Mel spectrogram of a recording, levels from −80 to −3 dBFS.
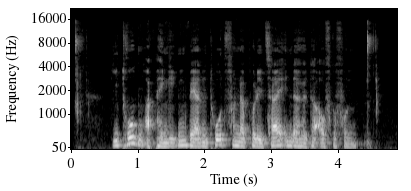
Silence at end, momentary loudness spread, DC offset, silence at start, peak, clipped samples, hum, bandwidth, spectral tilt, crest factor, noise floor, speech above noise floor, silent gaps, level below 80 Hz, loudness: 0.3 s; 13 LU; under 0.1%; 0.05 s; -4 dBFS; under 0.1%; none; 16 kHz; -7 dB/octave; 18 dB; -51 dBFS; 30 dB; none; -48 dBFS; -22 LUFS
